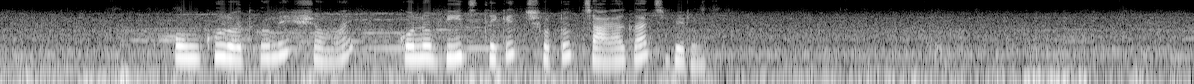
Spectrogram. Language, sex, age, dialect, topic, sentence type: Bengali, female, 25-30, Standard Colloquial, agriculture, statement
